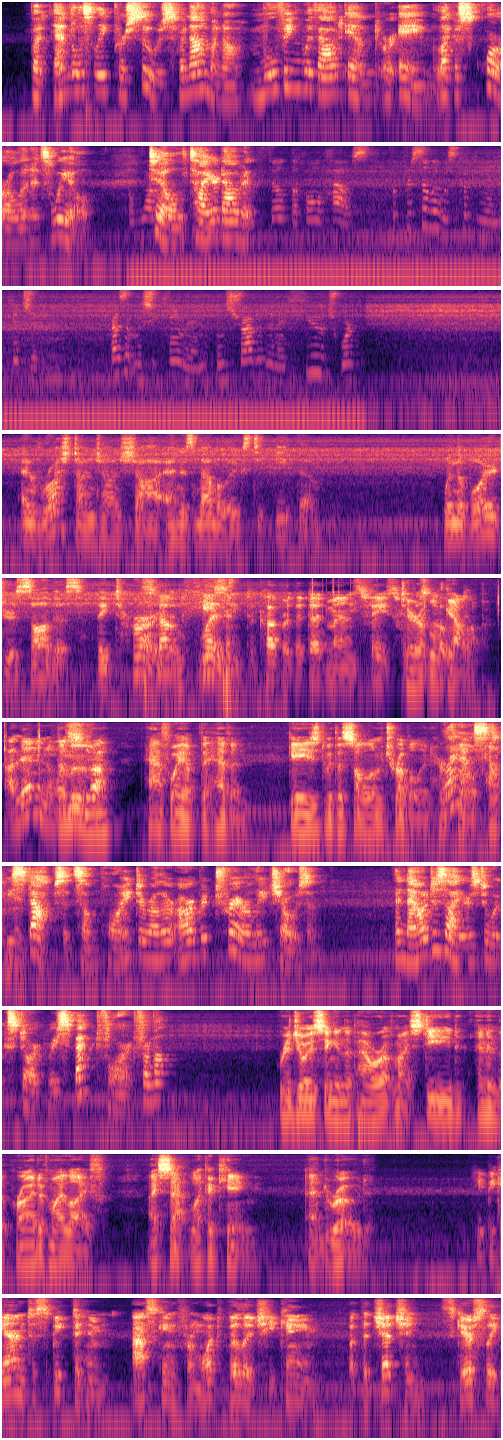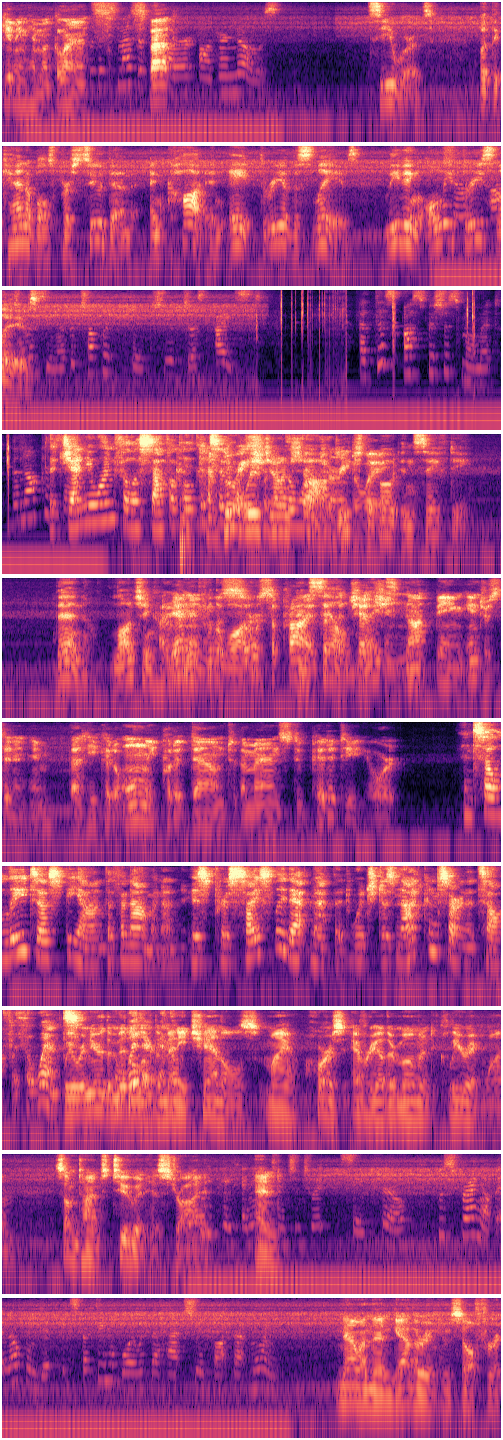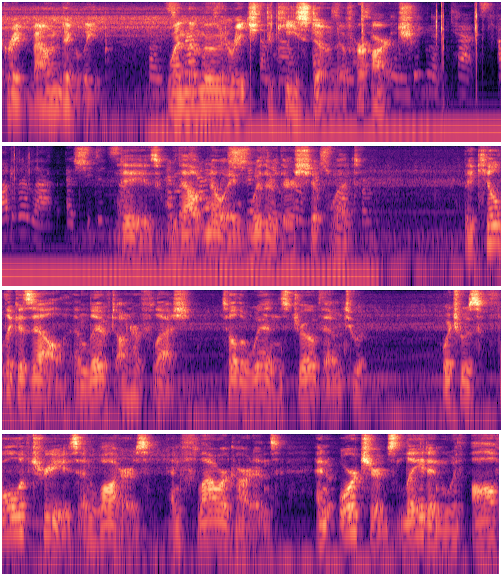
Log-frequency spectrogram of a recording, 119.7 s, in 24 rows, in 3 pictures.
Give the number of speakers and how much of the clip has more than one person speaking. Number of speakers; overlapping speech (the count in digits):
5, about 18%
